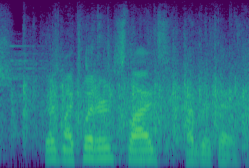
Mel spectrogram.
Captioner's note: audience applause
